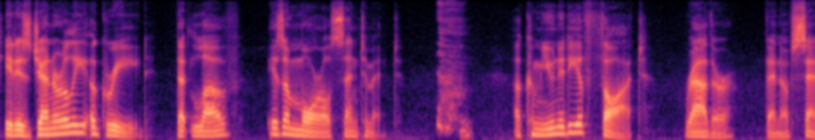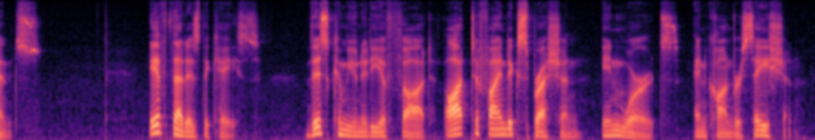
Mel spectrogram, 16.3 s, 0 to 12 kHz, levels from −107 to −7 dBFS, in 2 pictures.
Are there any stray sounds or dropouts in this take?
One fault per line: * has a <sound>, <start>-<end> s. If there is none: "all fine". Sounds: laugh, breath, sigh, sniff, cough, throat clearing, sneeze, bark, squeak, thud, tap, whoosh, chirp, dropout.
* has a cough, 4.4-4.8 s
